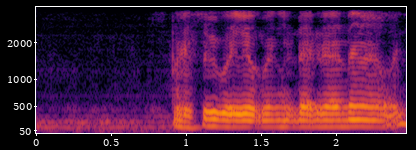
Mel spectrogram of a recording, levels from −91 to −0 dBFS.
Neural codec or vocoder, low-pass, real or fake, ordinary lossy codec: codec, 24 kHz, 1 kbps, SNAC; 3.6 kHz; fake; none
